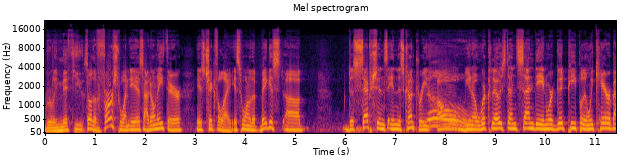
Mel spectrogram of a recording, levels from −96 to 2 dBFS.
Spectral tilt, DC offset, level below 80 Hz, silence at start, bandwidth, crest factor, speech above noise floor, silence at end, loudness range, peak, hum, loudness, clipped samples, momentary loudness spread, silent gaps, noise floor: -5 dB/octave; under 0.1%; -50 dBFS; 0 s; 16 kHz; 12 dB; 30 dB; 0 s; 3 LU; -6 dBFS; none; -20 LUFS; under 0.1%; 4 LU; none; -49 dBFS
